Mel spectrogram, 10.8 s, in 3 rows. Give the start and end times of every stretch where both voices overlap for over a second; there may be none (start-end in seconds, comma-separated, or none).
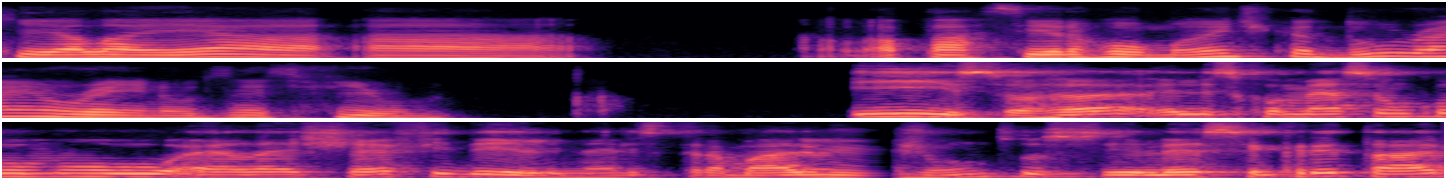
none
